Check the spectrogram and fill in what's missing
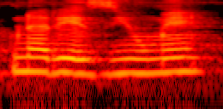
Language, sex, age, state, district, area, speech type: Urdu, female, 18-30, Bihar, Gaya, urban, spontaneous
